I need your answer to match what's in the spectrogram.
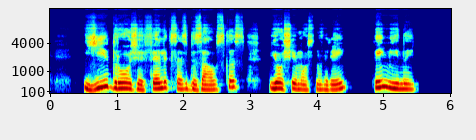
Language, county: Lithuanian, Panevėžys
